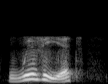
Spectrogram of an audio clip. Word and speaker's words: Wiviot: And it's very easy to remember how to pronounce it, Wiviot, because it rhymes with idiot.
